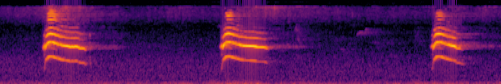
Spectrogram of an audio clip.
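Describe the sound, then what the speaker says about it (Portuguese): A Hawaiian hawk on the Big Island of Hawaii calls three times, each a clear, high, sharply descending cry with harmonics, spaced a few seconds apart against near silence. "O falcão havaiano é encontrado exclusivamente na Ilha Grande do Havaí."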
